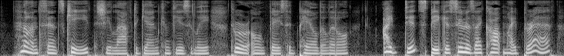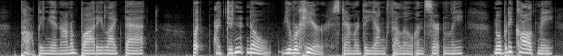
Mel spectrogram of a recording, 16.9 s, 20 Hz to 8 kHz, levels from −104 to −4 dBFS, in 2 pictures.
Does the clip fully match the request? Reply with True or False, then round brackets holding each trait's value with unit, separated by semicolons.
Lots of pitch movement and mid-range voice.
False (3.7 semitones; 165 Hz)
